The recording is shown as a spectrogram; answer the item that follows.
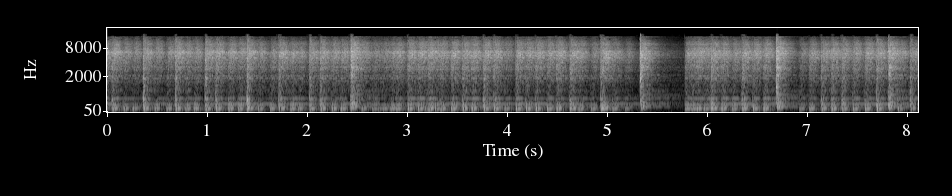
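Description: Snare drum sound triggered through an electronic drum module by a Roland RT-30R dual-zone clamp-on trigger, played as fast rolls and strokes with a short pause about five and a half seconds in. The strokes come out with little variation in dynamics, showing how the trigger responds.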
